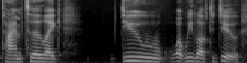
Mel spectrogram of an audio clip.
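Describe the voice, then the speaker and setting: A woman's fairly low, monotone, flat voice with an American accent, in a very clean recording with a silent background. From Wisconsin. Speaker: band member, musician.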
